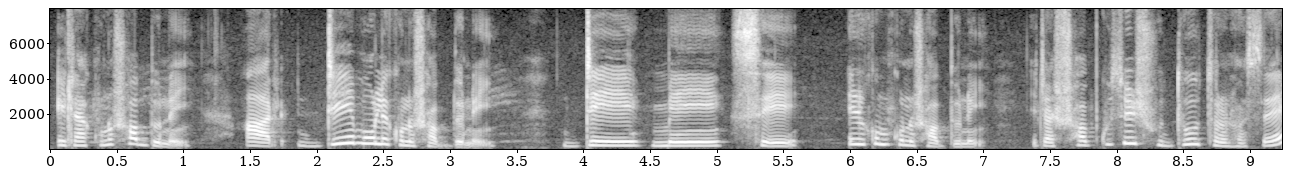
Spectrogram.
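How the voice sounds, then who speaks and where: A woman's voice: high voice, a little mellow, dry recording, clean studio sound. A young woman teaching English pronunciation, drilling each word with emphatic repetition and mixing English phrases into her Bengali speech. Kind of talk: slow, deliberate language lesson.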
